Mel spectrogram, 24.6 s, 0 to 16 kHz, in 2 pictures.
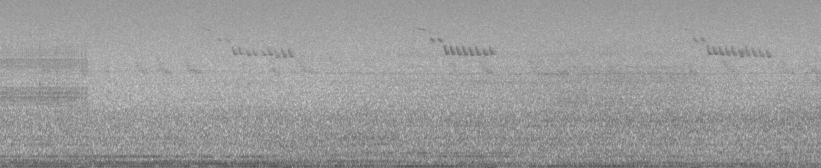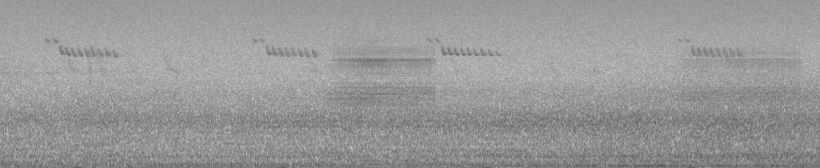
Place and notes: berlin: dorotheenstädtischer friedhof - the city, the country & me: dorotheenstadt cemetery, squeaking flagstaff
squeaking flagstaff from a nearby hotel, birds, traffic noise of hannoversche straße
the city, the country & me: april 10, 2011
Berlin, Germany, 10 April 2011, ~17:00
